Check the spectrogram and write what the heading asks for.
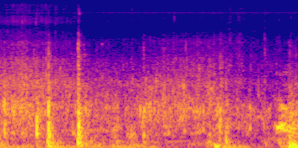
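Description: Rushing wind and water noise with a few sharp knocks of fishing gear being handled as a big fish is netted.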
